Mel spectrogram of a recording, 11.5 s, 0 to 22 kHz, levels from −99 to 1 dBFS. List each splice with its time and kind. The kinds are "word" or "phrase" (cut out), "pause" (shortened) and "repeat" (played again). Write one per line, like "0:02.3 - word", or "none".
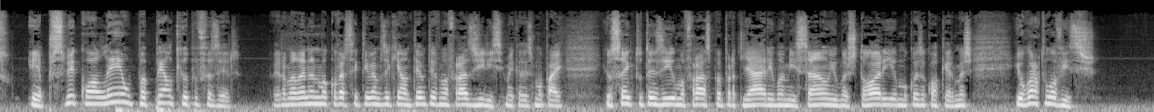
0:01.9 - word
0:10.4 - phrase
